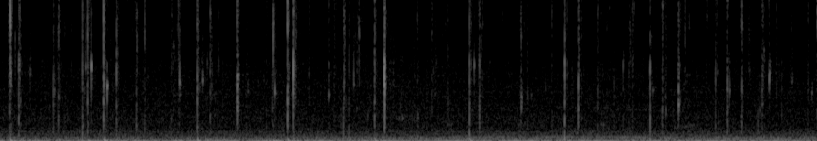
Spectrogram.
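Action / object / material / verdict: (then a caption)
scrape / concrete floor with water on it / concrete / none. Long red nails scratch and rub across solid, flat concrete ground covered with water. Quick, bright, wet scratching strokes and ticks come in rapid succession over a steady low hum, and each sound dies away almost at once.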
